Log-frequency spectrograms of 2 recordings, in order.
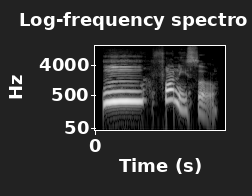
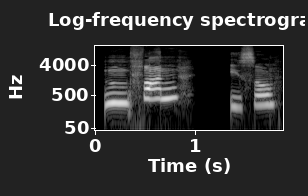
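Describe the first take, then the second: First: The first syllable is not emphasized. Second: The first syllable fun is emphasized. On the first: The speaker calls it wrong. "it's not funny so" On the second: The speaker calls it right. "the emphasis is on the fun"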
